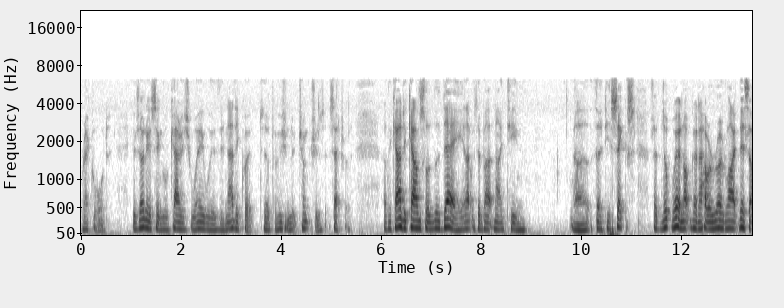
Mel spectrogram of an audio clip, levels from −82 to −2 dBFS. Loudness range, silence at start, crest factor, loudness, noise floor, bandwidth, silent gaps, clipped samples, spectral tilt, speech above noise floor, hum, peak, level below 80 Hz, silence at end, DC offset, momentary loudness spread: 7 LU; 0 s; 18 dB; -26 LUFS; -55 dBFS; 6.6 kHz; none; under 0.1%; -7 dB/octave; 30 dB; none; -8 dBFS; -48 dBFS; 0 s; under 0.1%; 14 LU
